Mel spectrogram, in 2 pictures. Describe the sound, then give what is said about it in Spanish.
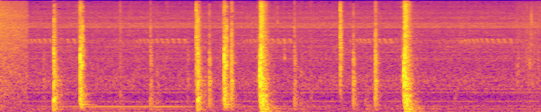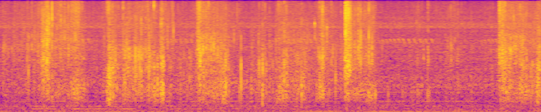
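Clunks and clicks of people getting out of a vehicle, with several loud knocks in the first four seconds, followed by a run of softer footsteps moving toward a two-storey house. “Hemos descendido del vehículo. Nos movemos hacia una casa de dos plantas.”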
